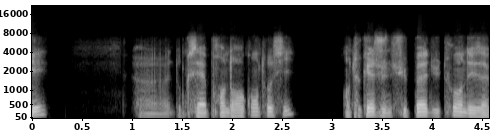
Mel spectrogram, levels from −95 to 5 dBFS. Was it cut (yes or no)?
no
